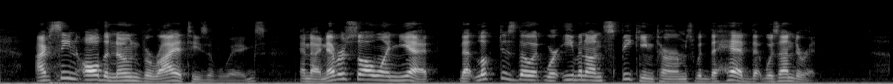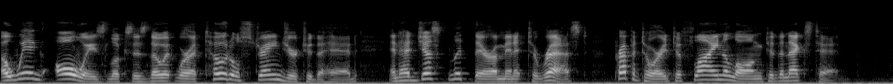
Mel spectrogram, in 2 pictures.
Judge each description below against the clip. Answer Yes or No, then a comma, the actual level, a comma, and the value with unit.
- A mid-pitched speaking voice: Yes, medium, 165 Hz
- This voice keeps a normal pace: No, fast, 210 wpm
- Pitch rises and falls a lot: Yes, wide, 8.5 semitones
